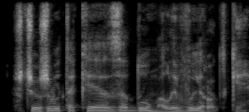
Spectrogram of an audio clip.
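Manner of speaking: ordinary delivery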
